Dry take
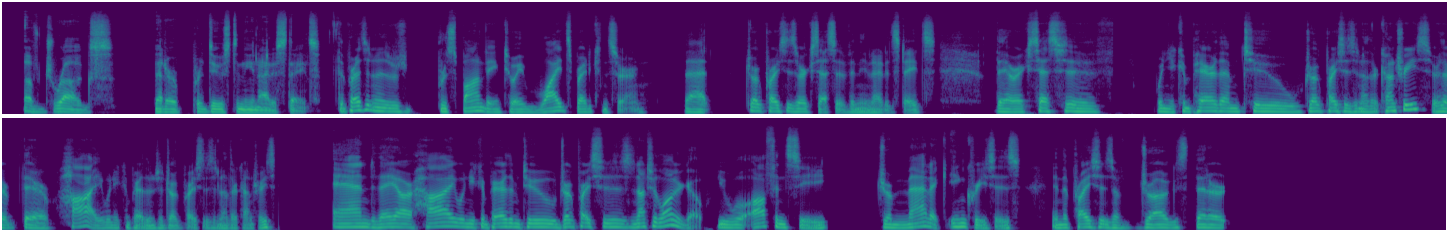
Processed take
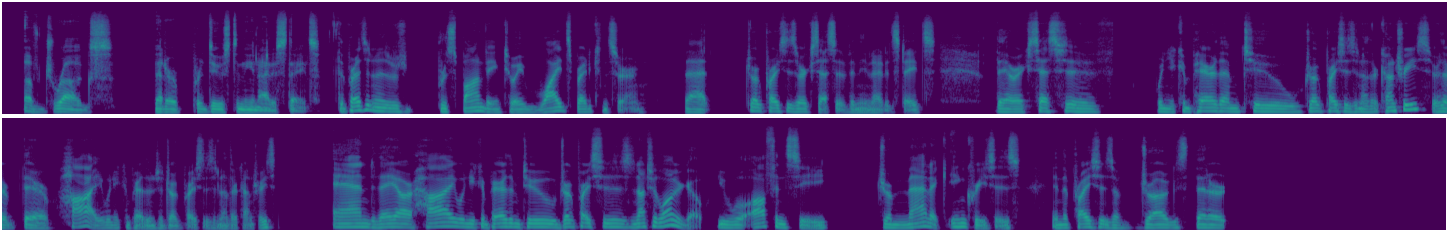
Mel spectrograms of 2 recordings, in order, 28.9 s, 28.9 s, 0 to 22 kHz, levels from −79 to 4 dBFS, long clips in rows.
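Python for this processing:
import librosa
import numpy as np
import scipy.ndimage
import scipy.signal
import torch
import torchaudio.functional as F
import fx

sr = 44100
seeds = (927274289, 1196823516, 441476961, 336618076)

y = scipy.signal.sosfilt(scipy.signal.butter(2, 120.0, 'highpass', fs=sr, output='sos'), x)
y = fx.high_shelf(y, sr, hz=6800.0, db=5.5)
y = fx.dmg_crackle(y, sr, seeds[0], per_s=20.0, level_db=-44.0)
y = y * librosa.db_to_amplitude(-6.5)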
